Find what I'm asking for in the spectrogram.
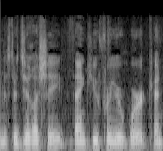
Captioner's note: speaking French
